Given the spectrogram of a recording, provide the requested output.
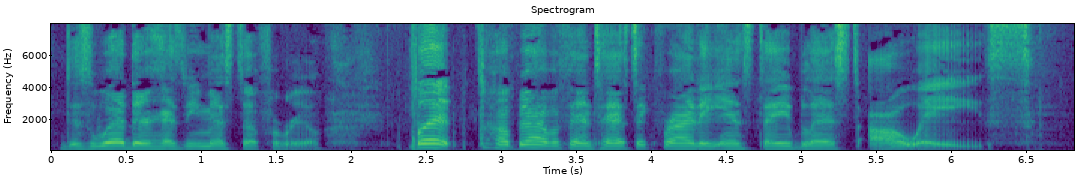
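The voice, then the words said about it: Raspy, slightly hoarse voice. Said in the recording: “I don't know if y'all can hear it in my throat, but see, I'm already getting raspy.”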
